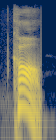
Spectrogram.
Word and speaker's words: calm: That L is completely silent. The right way to say it is just calm. Go on, try it. Calm.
